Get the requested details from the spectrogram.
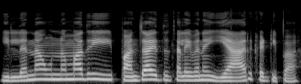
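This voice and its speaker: Woman playing a quarrelsome young wife, teasing, retorting, a touch higher, audiobook, dry close recording. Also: normal speed, clean tone, no room sound, lightly acted. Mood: sulky, retorting. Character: young wife, sulky and sharp-tongued.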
